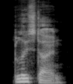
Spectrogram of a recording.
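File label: "bluestone", English, Australian accent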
